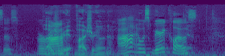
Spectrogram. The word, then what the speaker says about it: Vajrayana: I'm going to let you pronounce this. Vajrayana.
